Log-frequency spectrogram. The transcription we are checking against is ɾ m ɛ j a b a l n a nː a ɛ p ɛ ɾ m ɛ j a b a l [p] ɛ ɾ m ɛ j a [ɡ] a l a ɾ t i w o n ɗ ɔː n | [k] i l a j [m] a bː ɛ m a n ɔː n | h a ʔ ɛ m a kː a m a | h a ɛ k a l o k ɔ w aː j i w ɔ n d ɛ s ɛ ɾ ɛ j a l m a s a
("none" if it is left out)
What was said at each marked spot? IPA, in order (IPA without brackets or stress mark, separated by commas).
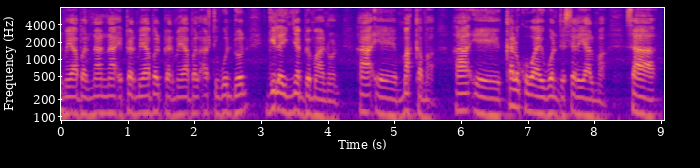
p, b, ɡ, ɲ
